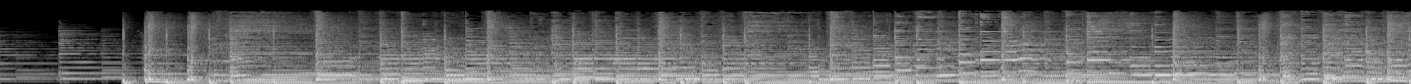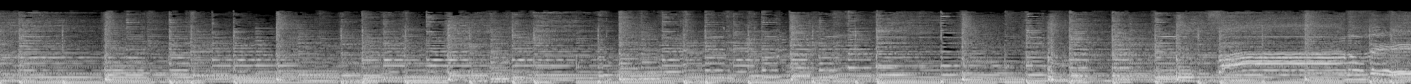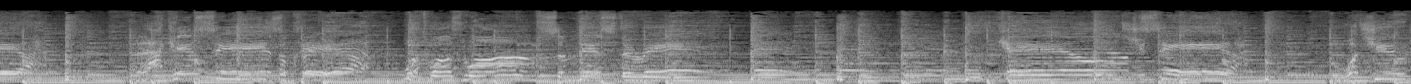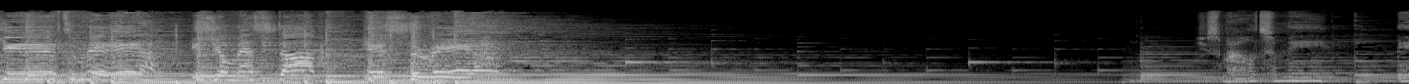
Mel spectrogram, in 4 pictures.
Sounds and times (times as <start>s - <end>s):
Background music: 0.0s - 56.4s.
